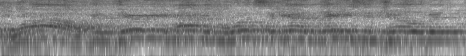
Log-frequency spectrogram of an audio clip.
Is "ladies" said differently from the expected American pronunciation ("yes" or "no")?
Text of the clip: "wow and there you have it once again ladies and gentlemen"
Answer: no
